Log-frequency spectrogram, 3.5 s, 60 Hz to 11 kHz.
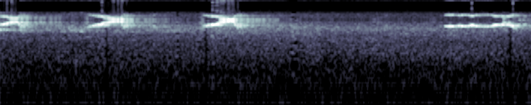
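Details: July 16, 2018 at the Decorah eagle nest: three young bald eagles call for their mother with high, squealing whistled notes, each slurring downward, spaced roughly a second apart, with a quiet gap before a final call.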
